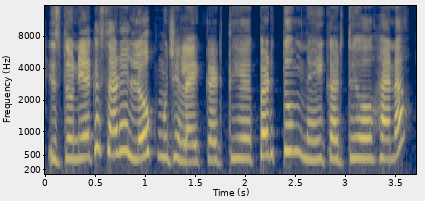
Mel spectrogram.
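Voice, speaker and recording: Teasing older guy in a fan dub, a woman voicing him, super high bright voice. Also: animated, fast talker, dry recording, exaggerated voice. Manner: teasing, playful.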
